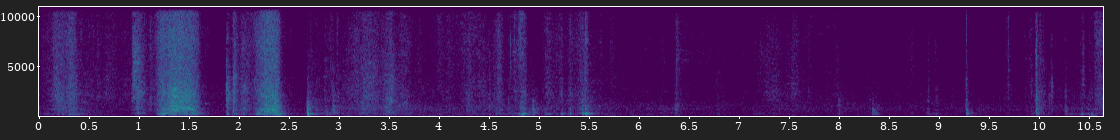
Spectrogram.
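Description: Fabric webbing being pulled and tucked over and under through a woven chair seat, giving irregular rubbing swishes of strap against strap. The swishes are loudest in the first three seconds, then the handling turns quieter, with a few light clicks near the end.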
